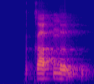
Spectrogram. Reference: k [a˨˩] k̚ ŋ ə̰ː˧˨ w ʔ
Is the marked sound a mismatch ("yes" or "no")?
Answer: yes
